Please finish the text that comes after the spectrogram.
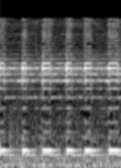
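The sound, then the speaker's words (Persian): A car horn honks in a quick, steady series of about five short beeps, fairly faint, with no one talking over it. “اوی، چه خبرته؟ مگه اینجا طبیلت نستشه بی بوق بزنی؟”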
